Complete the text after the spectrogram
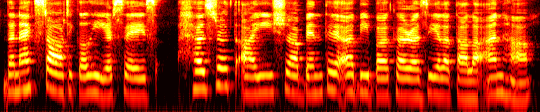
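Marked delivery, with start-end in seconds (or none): none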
